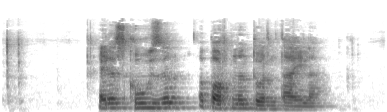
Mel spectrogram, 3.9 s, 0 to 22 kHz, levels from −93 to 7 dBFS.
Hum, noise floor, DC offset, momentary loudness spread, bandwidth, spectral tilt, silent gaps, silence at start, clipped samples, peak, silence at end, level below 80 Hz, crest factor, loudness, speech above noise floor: none; -74 dBFS; under 0.1%; 10 LU; 11.5 kHz; -3.5 dB/octave; none; 0.05 s; under 0.1%; -4 dBFS; 0.65 s; -70 dBFS; 20 dB; -23 LUFS; 51 dB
